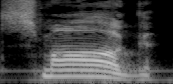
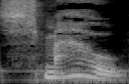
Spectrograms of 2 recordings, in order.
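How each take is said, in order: First: The vowel is an 'aw' sound. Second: The vowel is an 'ow' sound. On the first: "it's almost always an aw sound" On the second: "everybody in this movie pronounces it smaug"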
